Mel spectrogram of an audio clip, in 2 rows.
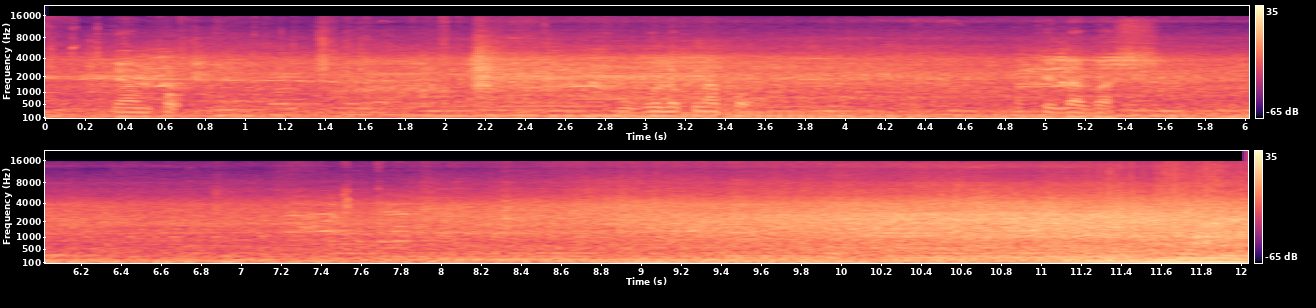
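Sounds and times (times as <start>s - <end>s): vehicle engine humming: 0.0s - 12.0s.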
